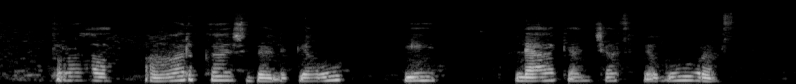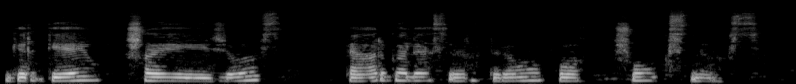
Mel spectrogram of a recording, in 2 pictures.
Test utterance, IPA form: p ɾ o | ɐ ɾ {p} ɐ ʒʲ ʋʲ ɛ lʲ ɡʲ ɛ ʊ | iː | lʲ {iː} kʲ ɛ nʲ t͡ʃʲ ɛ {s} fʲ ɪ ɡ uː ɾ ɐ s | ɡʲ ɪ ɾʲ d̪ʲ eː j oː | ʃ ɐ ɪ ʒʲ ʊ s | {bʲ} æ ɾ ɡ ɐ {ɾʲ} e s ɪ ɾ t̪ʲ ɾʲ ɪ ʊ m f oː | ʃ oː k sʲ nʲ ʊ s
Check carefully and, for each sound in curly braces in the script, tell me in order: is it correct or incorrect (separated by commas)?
incorrect, incorrect, correct, incorrect, incorrect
